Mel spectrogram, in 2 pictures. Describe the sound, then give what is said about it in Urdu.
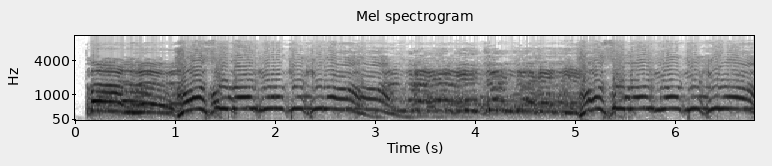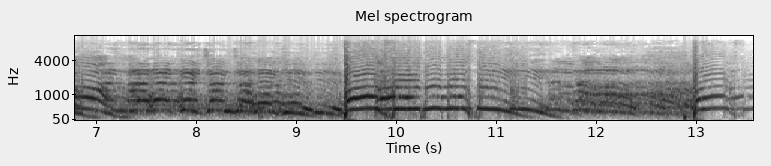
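Protesters at a demonstration in Quetta, Pakistan, organised by Markazi Jamiat Ahl-e-Hadith and Ahl-e-Sunnat Wal Jamaat, chant loudly in unison against the Houthi rebels in Yemen and in solidarity with Saudi Arabia, repeating slogans in a steady rhythm with rising and falling shouted phrases, sustained throughout with no pauses. “ادھر کوئٹہ میں مرکزی جمعیت اہل حدیث اور اہل سنت والجماعت کے زیر اہتمام ایک مظاہرہ ہوا ہے, جس میں شریک مظاہرین نے یمن میں حوثی باغیوں کے خلاف اور سعودی عرب سے اظہار یکجہتی کے لیے نعرے لگائے.”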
